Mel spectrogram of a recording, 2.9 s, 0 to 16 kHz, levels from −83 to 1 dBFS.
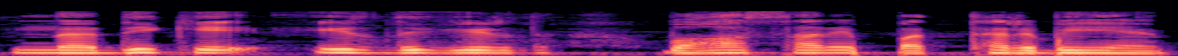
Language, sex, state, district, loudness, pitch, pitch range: Hindi, male, Jharkhand, Ranchi, -16 LUFS, 150 Hz, 140-155 Hz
